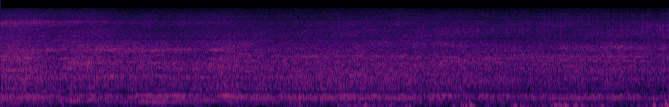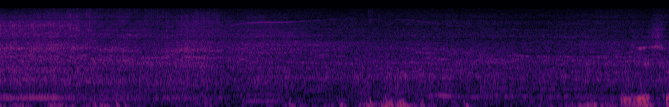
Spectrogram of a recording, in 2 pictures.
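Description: Steady engine hum of a motor vehicle that fades out about halfway through, over a low irregular rumble.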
